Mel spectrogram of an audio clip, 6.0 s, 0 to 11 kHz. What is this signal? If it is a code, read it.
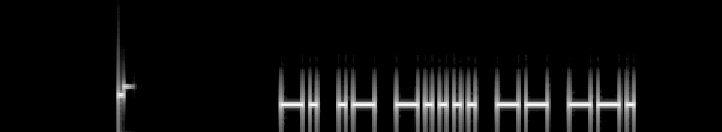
Morse code, heard as a keyed tone, about 20 wpm, 700 Hz. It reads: NA6MG
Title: NA SOTA Activator Callsigns 20wpm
